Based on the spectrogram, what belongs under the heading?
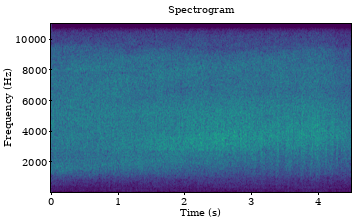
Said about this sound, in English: Just drop one or two Alka-Seltzer tablets into a glass of water like this. Listen to it fizz.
